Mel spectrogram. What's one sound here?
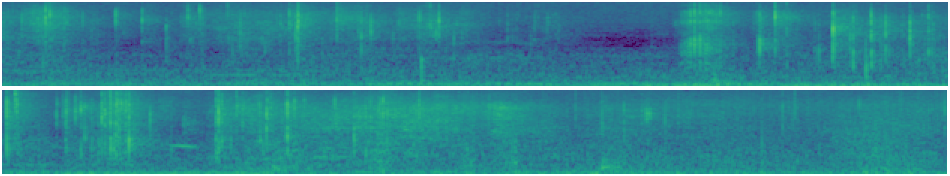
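Plastic wrapping rustles and clicks as a machine is handled.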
